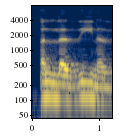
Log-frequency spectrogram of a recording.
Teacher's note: گے۔ یہاں سے شروع کریں گے، الذین، ٹھیک ہے جی، الذین، ذی یا مدہ ہے، لام کو موٹا نہیں کرنا، نون کو لمبا نہیں کرنا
